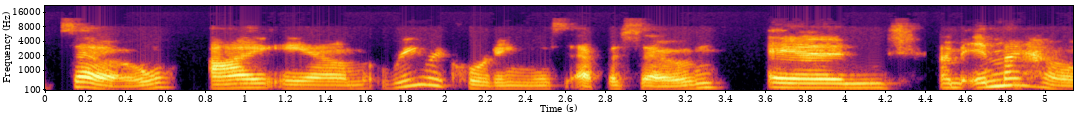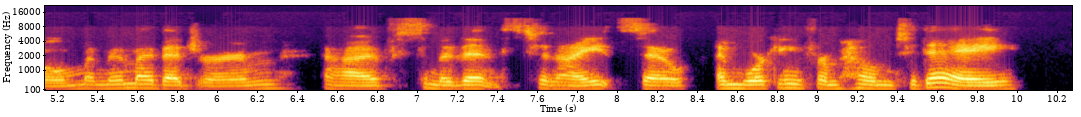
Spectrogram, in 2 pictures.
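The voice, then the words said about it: Slightly out of breath. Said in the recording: “I'm a little bit out of breath because I just went on this 30 minute recorded walk.”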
